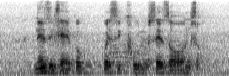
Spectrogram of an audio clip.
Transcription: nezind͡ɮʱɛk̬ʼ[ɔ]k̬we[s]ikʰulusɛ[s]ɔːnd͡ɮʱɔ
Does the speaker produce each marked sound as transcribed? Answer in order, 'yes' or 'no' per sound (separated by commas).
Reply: yes, yes, no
